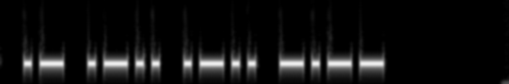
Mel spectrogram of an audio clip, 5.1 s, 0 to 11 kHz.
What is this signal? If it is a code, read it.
Morse code, heard as a keyed tone, about 15 wpm, 700 Hz. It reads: ALLY
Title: Sentences from Top 1400 Words - New Word Drill Alt - 15wpm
